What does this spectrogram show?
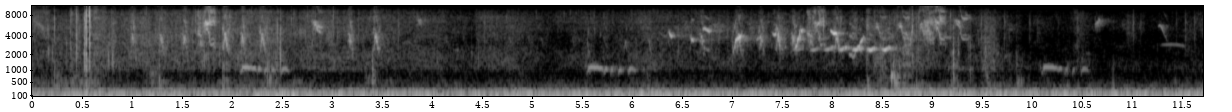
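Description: Birds calling: a short, hooked call repeated every few seconds, with higher chirps and a brief quick trill around the middle. A steady low rumble runs underneath.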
